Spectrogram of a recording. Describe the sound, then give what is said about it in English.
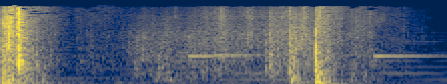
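A heavy wooden barn door thuds loudly as it comes off its sliding track, then after a brief lull tilts and crashes to the ground with a second, louder double impact that rattles and fades out. No voices. “With a thud, that door comes off of the sliding track, and it tilts slowly before crashing to the ground.”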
